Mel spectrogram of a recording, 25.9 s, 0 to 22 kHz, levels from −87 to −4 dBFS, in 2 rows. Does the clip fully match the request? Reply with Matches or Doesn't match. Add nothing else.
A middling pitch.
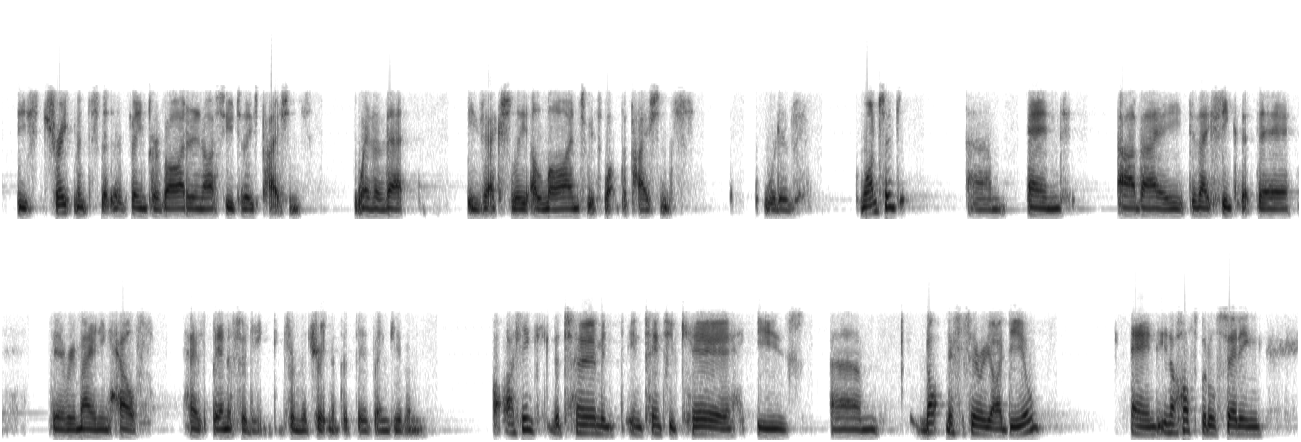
Doesn't match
